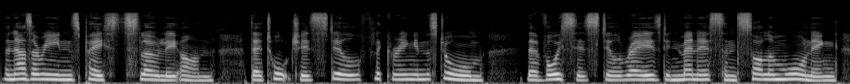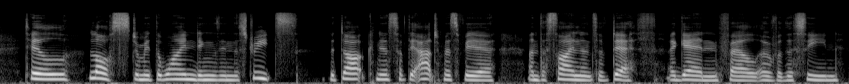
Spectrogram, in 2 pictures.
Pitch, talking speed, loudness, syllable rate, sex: 215 Hz, 155 wpm, -18 LUFS, 4.7 syllables/s, female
